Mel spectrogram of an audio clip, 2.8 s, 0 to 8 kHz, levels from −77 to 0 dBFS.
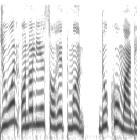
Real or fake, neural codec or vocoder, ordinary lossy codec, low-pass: real; none; none; 7.2 kHz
